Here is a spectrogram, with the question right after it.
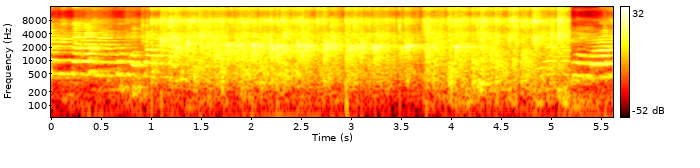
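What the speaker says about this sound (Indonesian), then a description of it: "boleh kita kasih tepuk tangan" Schoolchildren in a classroom clap their hands together in a loud, steady burst of applause lasting about four seconds, with a teacher's voice speaking just before and after.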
